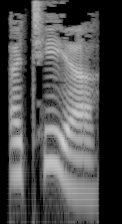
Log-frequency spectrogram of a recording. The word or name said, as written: atiya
